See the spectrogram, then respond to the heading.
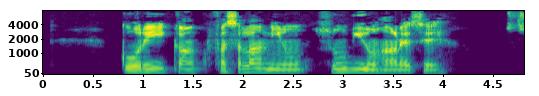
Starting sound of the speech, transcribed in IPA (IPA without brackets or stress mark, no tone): k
